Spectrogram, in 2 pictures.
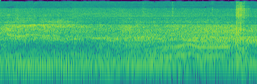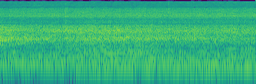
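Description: Tyres screech on asphalt as cars drift.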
